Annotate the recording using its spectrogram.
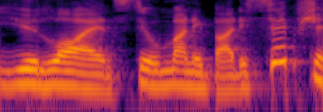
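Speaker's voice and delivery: normal talking voice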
